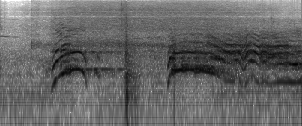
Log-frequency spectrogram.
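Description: A person screaming: a short scream that rises and falls about a second in, then a long, high, wavering scream from just past two seconds on. A sharp click falls between the two.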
